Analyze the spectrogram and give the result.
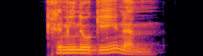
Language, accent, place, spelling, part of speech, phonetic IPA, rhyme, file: German, Germany, Berlin, kriminogenem, adjective, [kʁiminoˈɡeːnəm], -eːnəm, De-kriminogenem.ogg
- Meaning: strong dative masculine/neuter singular of kriminogen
